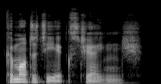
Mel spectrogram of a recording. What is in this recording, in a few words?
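"commodity exchange", English, British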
